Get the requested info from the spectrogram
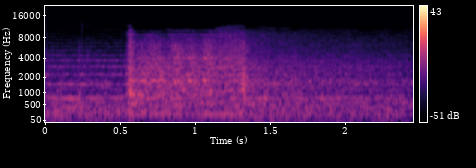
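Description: A car engine cranks and starts about half a second in, a burst of under a second with a few quick strokes. Steady background music plays throughout.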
